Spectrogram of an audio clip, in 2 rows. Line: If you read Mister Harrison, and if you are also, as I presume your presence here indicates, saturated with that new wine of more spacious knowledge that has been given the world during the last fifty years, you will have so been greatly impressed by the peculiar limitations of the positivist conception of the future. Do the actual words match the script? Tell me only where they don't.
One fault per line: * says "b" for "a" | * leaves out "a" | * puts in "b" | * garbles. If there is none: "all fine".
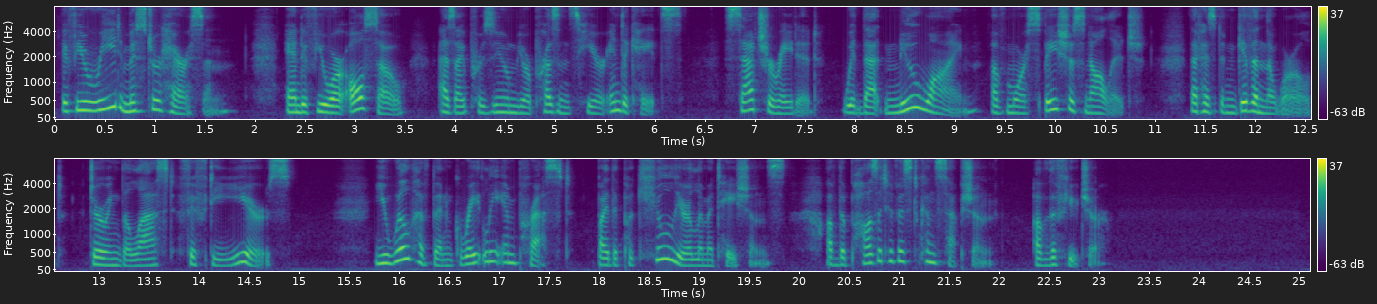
* leaves out "so"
